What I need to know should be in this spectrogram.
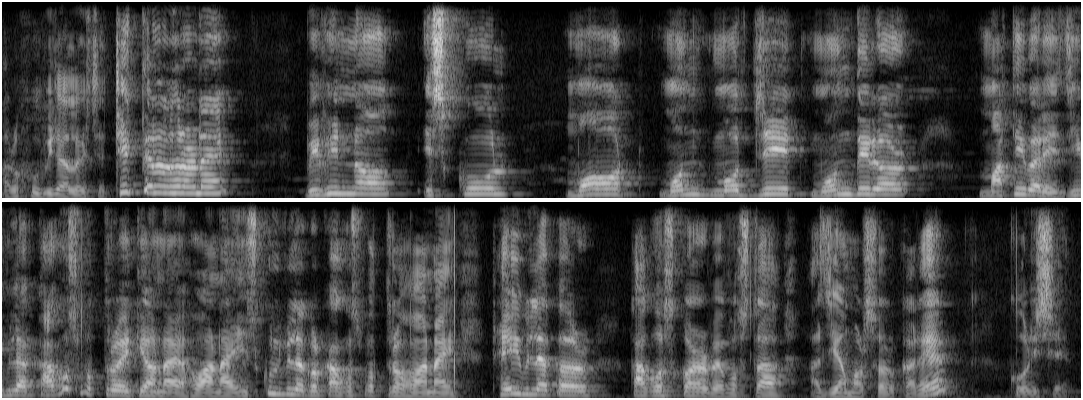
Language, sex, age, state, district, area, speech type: Assamese, male, 60+, Assam, Goalpara, urban, spontaneous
